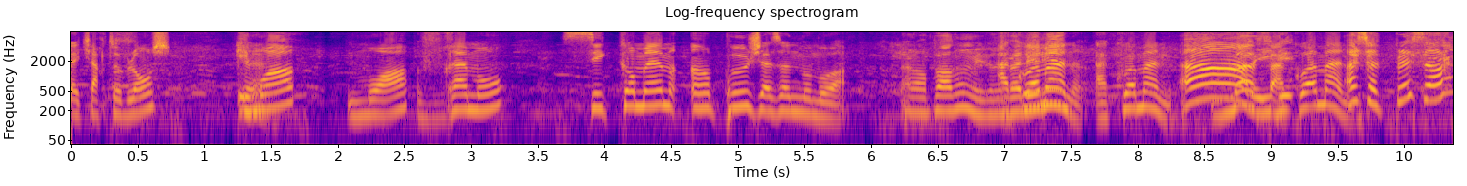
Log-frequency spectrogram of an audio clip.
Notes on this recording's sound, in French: Deuxième épisode au festival du film de comédie de l'Alpe d'Huez.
